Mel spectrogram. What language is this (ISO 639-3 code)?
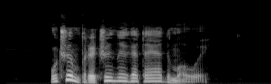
bel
